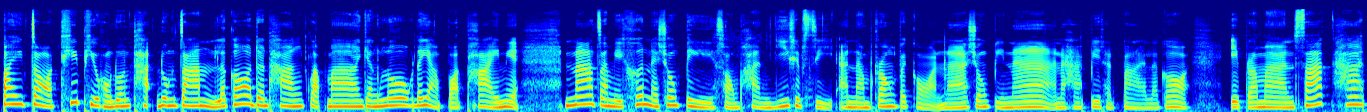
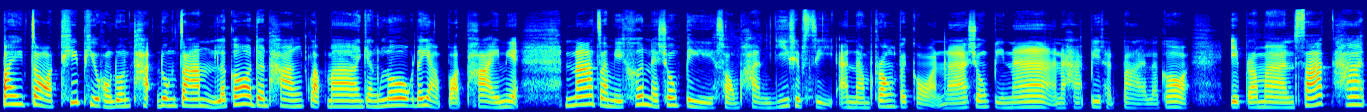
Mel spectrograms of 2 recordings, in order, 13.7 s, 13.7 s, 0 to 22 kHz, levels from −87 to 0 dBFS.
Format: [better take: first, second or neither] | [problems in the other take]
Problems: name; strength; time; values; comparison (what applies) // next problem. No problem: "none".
first | thin; very; fading below 450 Hz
